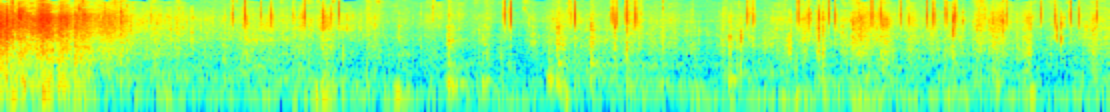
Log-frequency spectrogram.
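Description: Phone camera jostling on a bicycle riding a gravel trail: irregular crackling and clicking handling noise, starting with a louder rustle.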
